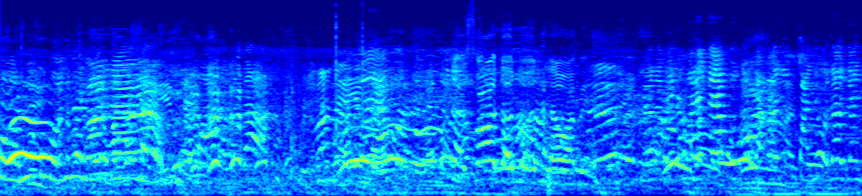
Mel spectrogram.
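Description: A group of women chattering, several voices overlapping at once.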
